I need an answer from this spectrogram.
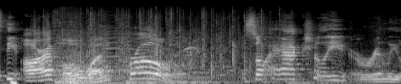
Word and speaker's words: RF01: Is that how you say it? RF01 or RF1? RF01. Okay.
